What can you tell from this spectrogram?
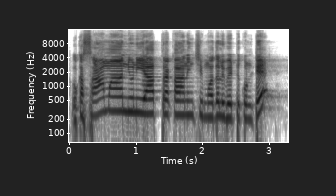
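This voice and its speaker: A man's voice: very high-pitched, moderate pace, sharp tone, clean tone. A male evangelist with a Telangana Telugu accent preaching a sermon, pressing the listener with emphatic rhetorical questions and repeated phrases.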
